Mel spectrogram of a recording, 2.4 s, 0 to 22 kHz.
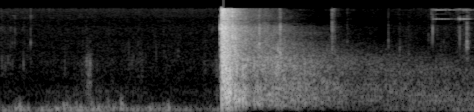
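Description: A single AR-15 rifle shot about a second in: one sharp crack whose echo dies away over about half a second.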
